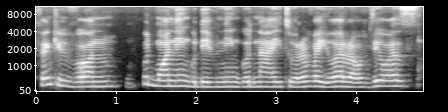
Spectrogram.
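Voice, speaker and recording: A woman's voice: medium pitch, fairly even intonation, normal speed, darkish tone. A woman guest on a video call, speaking earnestly and emphatically, like giving testimony. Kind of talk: motivational testimony.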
